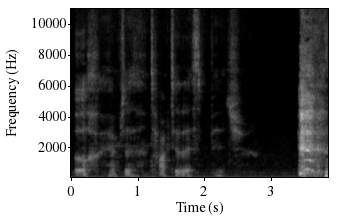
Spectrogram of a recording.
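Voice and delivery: slow, low, whispered mock dread; sarcastic reluctance. Co-host teasing host about talking to her, sarcastic. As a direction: groan it under the breath, very slowly. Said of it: "I was being sarcastic".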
